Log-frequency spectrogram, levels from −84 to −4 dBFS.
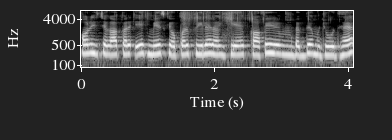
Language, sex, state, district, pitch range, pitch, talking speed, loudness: Hindi, female, Delhi, New Delhi, 240-260 Hz, 250 Hz, 280 wpm, -13 LUFS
